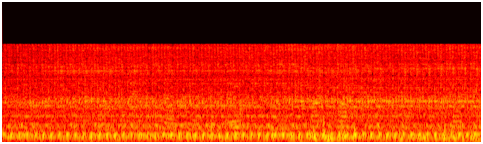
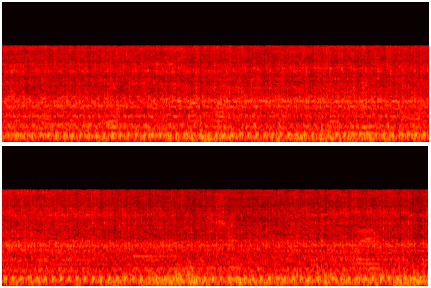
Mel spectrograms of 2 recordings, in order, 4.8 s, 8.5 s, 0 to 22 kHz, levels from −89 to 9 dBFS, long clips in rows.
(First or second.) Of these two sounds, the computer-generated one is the second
